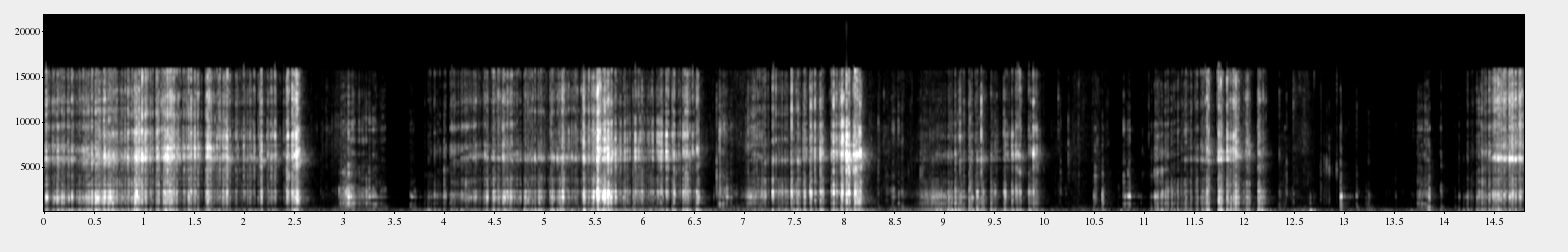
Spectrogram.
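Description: A utility knife blade scrapes crumbly orange shavings off a solid, hand-sized oval red soap bar held in the hand. The result is a bright, crisp, continuous scraping with short pauses between strokes and little low end.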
